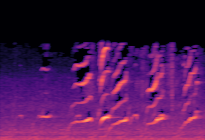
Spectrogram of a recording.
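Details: Guinea pig pups give high, thin squeaks, each quickly rising then falling and repeated several times a second, as they try to find their mother while she eats an apple slice.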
